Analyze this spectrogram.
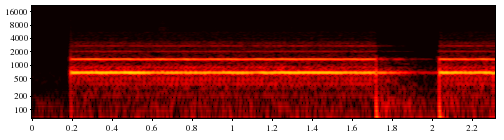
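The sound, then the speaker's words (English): Sonified radio signal of the fastest-known pulsar, spinning about 642 times per second, sounds as a steady, high-pitched buzzing tone with overtones. It drops out briefly near the end and then resumes unchanged. “The final one on here for many years was the fastest pulsar known. It rotates about 642 times per second. That's a note well above middle C on the piano. So it's a high-pitched audio tone. It sounds like this.”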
